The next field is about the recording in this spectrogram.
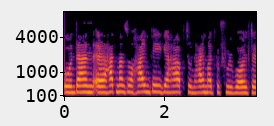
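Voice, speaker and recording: A woman with an Albanian accent, fairly high in pitch, at a moderate pace. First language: Albanian (speaking German). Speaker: recognition counselor. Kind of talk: interview.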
